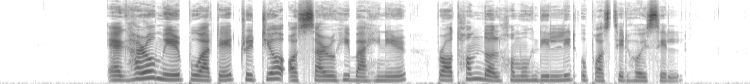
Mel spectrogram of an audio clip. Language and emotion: Assamese, neutral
